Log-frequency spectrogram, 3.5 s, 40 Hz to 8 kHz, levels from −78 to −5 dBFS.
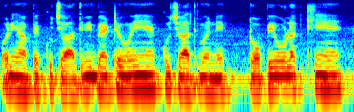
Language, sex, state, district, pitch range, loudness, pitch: Hindi, male, Uttar Pradesh, Shamli, 100-115 Hz, -15 LUFS, 110 Hz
